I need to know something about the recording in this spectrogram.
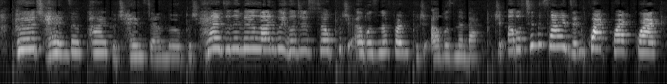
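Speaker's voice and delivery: fast chanted song; rushed high action-song chant. Shown as a demonstration. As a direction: speed up the song for the kids.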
